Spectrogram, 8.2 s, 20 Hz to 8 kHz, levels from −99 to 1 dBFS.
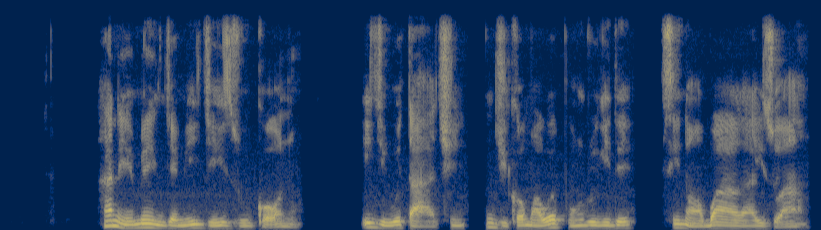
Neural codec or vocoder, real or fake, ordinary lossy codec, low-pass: none; real; none; 7.2 kHz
